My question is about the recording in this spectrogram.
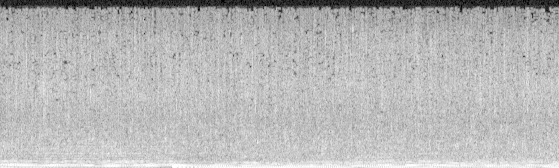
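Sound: flowing water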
